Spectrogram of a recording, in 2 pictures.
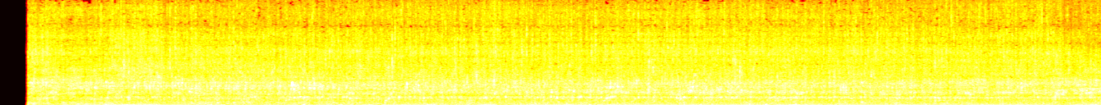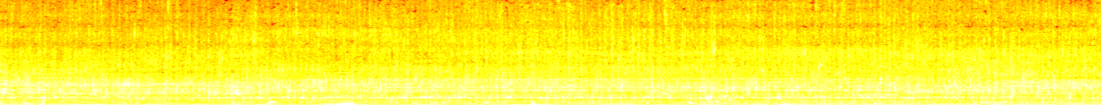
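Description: Steady trickle and splash of water running into a koi pond. A few soft low thumps come about two-thirds of the way through.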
